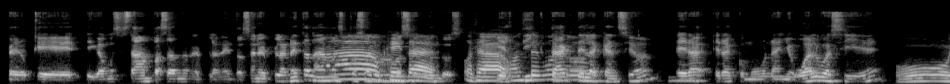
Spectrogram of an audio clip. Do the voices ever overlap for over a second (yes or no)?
yes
